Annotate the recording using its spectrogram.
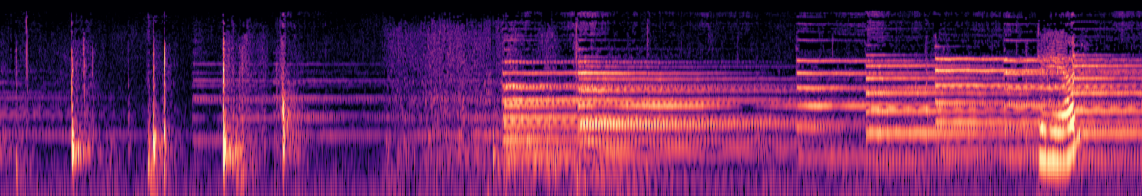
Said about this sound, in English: Dad, the bells are playing.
